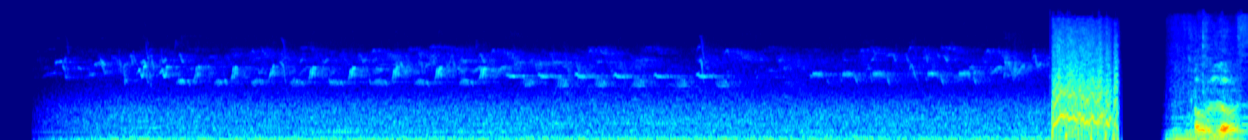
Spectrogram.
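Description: Morning bird ambience: small birds chirping in quick, repeated notes over a steady outdoor hiss. It ends near the close with a loud, brief burst of sound.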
